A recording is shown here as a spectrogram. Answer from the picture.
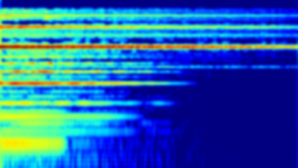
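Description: The closing chord of the outro music, with a bell-like chime ringing over it, fading away to nothing.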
